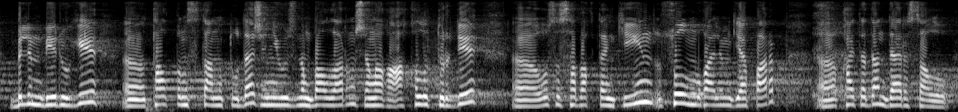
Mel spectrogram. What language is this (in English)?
Kazakh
